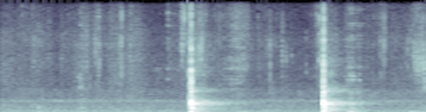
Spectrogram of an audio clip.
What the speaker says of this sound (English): I am just going to start working through slicing and filling more jars with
